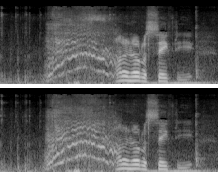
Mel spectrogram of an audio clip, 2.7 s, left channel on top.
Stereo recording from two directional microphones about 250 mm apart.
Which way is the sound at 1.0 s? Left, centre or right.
Right.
